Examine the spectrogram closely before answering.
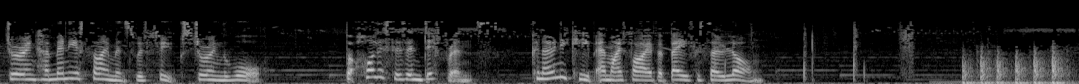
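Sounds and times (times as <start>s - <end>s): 
speech: 0.1s - 2.8s, 3.4s - 7.7s
knocking on a house door in a Cotswolds village: 9.6s - 10.7s.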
